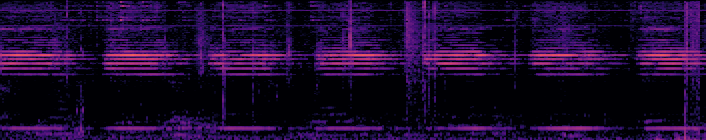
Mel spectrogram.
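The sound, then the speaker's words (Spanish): A car alarm blares from outside during a Spanish-language Bible sermon, a steady, piercing electronic tone that holds unbroken for several seconds over faint background noise. “¿Alguien trae algún coche con alarma?”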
